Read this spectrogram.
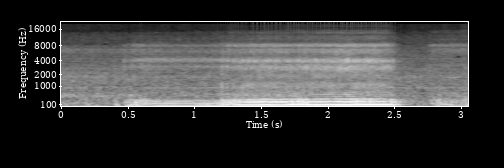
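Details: Female dog asleep, whose owner says she snores like this all night long: a single long, low, droning snore with a rough, buzzing tone.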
